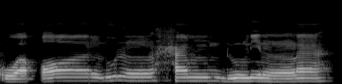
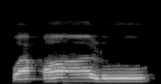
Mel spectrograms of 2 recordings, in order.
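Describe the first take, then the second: First: The final vowel is short, joined to the next word. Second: The final vowel is held long before a stop. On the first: The reciter continues without stopping. "Lu-nya tidak lagi dibaca panjang ketika dia disambung" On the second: The reciter stops on this word. "ketika dia berhenti, maka dia dibaca panjang"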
